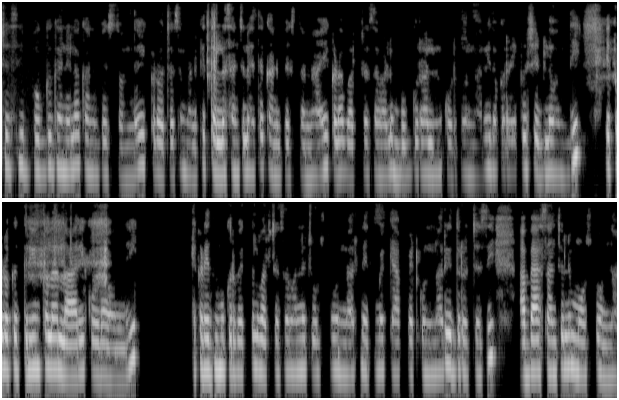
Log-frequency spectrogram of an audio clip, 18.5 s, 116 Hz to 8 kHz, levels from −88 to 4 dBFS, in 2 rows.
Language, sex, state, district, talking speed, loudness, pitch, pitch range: Telugu, female, Andhra Pradesh, Visakhapatnam, 155 wpm, -26 LUFS, 205 Hz, 195-215 Hz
